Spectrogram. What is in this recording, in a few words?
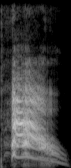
Cartoon Voice "Pow"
